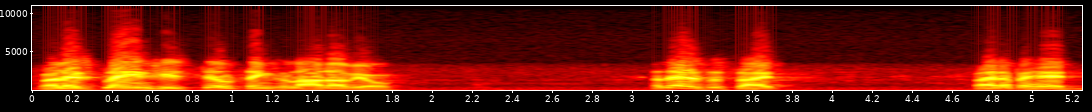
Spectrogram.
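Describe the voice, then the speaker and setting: A man's voice: on the high side, moderate pace, pushed and bright. An actor playing a coldly scheming, wealthy businessman in 1940s radio style, brusque and commanding. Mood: coolly pointed. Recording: dull vintage radio recording.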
